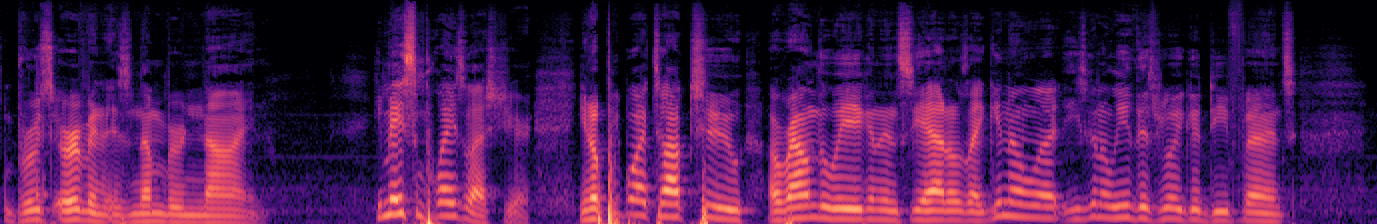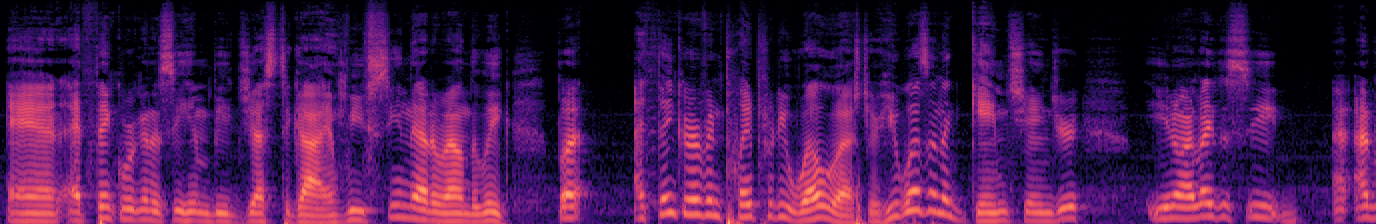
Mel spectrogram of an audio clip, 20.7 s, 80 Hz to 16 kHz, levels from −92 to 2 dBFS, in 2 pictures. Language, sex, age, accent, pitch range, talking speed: English, male, 30-49, American, 125-165 Hz, 220 wpm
